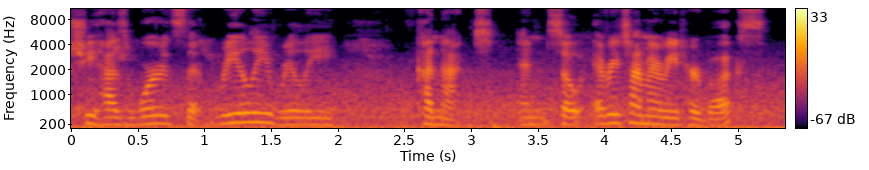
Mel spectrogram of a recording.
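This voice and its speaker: A woman teacher reading a storybook to pupils, expressive, with casual asides and questions to the young listeners. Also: medium pitch, moderate pace, background noise. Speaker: elementary school teacher.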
